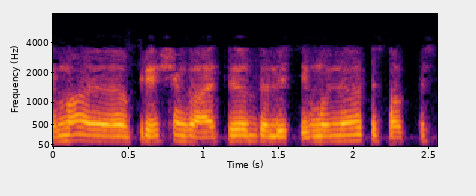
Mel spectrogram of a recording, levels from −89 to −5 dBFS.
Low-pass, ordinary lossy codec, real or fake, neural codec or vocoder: 7.2 kHz; MP3, 24 kbps; real; none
